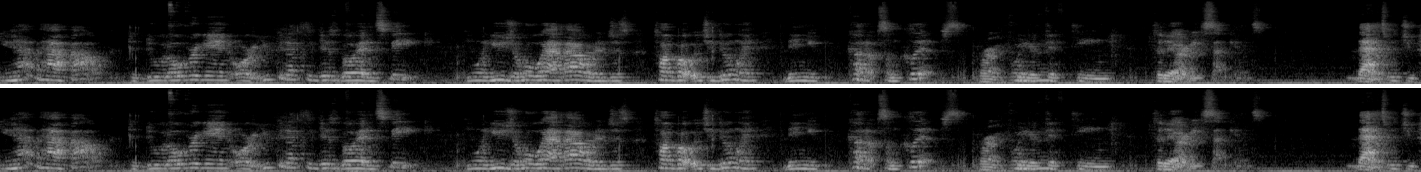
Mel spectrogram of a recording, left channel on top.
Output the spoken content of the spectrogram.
have a half hour to do it over again, or you could actually just go ahead and speak. You want to use your whole half hour to just talk about what you're doing, then you cut up some clips Right. for your 15 to 30 seconds. That's what you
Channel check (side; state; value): both; identical; correlation 1.00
